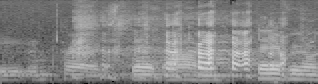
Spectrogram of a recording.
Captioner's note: laughter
